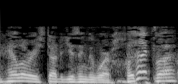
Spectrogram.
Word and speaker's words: chutzpah: It's chutzpah. Yeah, it's chutzpah.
